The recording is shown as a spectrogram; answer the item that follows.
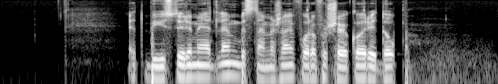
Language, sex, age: Norwegian, male, 29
